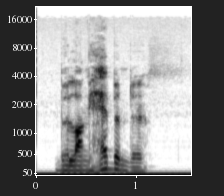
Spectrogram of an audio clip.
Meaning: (adjective) inflection of belanghebbend: 1. masculine/feminine singular attributive 2. definite neuter singular attributive 3. plural attributive; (noun) interested party
- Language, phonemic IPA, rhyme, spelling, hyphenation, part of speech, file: Dutch, /bəˌlɑŋˈɦɛ.bən.də/, -ɛbəndə, belanghebbende, be‧lang‧heb‧ben‧de, adjective / noun, Nl-belanghebbende.ogg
